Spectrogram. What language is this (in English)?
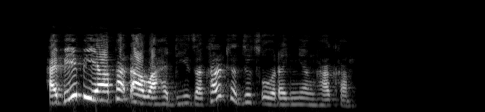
Hausa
